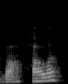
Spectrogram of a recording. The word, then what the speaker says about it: Vapula: Vupala is usually how I pronounce it. Vala or Vapala. Um, v a p u l a.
